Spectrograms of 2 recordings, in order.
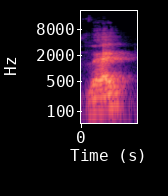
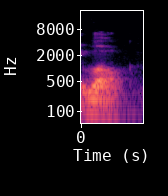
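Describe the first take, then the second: First: The vowel sounds like the 'a' in cat. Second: The vowel sounds like the 'aw' in law. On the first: The speaker calls it right. "इसे कहते हैं वैग" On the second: The speaker calls it wrong. "न कि वॉक"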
